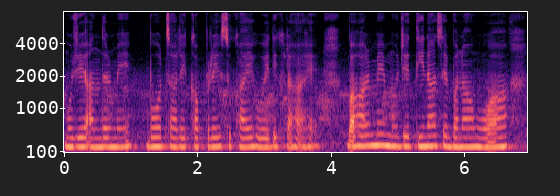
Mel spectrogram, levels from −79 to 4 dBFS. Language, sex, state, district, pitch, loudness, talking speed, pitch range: Hindi, female, Arunachal Pradesh, Papum Pare, 200 Hz, -17 LUFS, 155 wpm, 195-210 Hz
